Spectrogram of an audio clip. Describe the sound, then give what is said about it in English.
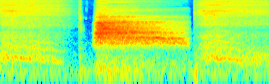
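A single deep, drawn-out inhale of fresh air, lasting over a second after a brief quiet pause; breathy and steady with no talking. “I literally could not be breathing in enough air. Like, it was so fresh, which sounds so dumb, but constantly I was like...”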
